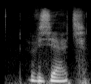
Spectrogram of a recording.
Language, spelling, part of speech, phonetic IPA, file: Russian, взять, verb, [vzʲætʲ], Ru-взять.ogg
- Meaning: 1. to take 2. to choose a direction, to turn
